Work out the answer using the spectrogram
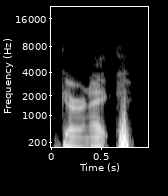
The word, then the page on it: Gurnick: English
